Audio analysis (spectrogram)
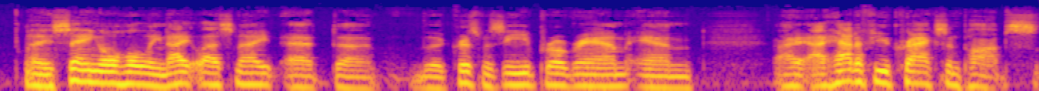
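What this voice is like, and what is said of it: Hoarse, rattly voice. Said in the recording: “my voice was gone, and you can probably hear the rattle in it now ... the voice hasn't recovered yet”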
